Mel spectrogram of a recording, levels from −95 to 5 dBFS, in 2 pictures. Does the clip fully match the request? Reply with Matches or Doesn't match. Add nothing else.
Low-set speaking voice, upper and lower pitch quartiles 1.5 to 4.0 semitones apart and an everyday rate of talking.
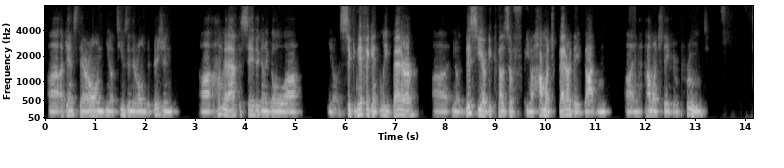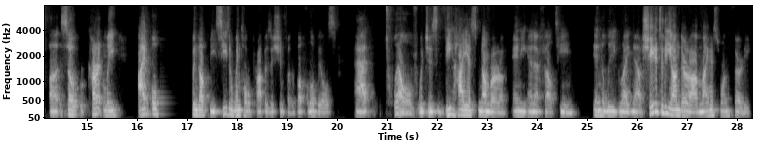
Matches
